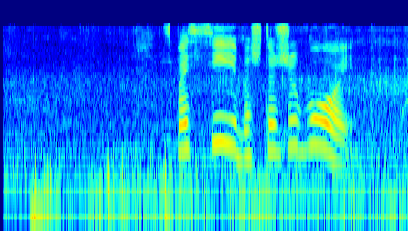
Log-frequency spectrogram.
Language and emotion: Russian, positive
